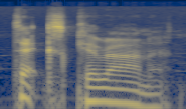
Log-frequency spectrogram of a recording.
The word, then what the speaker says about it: Texarkana: So it's Texarkana.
